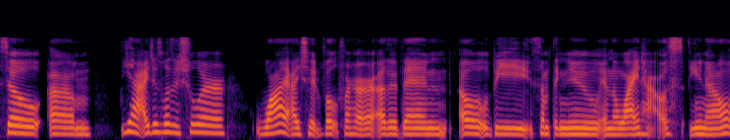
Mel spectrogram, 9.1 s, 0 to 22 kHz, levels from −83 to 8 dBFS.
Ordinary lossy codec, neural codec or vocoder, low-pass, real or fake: MP3, 64 kbps; codec, 44.1 kHz, 7.8 kbps, Pupu-Codec; 7.2 kHz; fake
